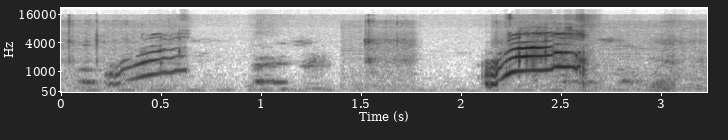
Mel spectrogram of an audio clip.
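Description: A cat meows several times up close, a drawn-out rising cry, some short softer mews, then a louder stretched meow near the end, with quiet room noise between the calls.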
